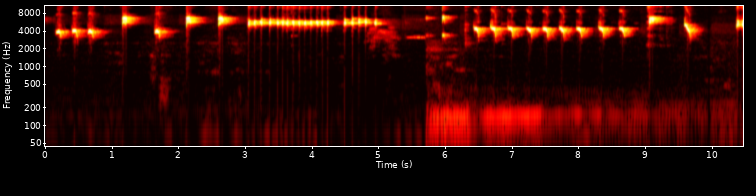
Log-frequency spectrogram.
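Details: Lively olive-backed sunbird tutor song: shrill chips, a long rapid mechanical trill, then quick close-set shots of high notes, with a steady low hum in the second half.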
